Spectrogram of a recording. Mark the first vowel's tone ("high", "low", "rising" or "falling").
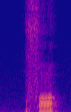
high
